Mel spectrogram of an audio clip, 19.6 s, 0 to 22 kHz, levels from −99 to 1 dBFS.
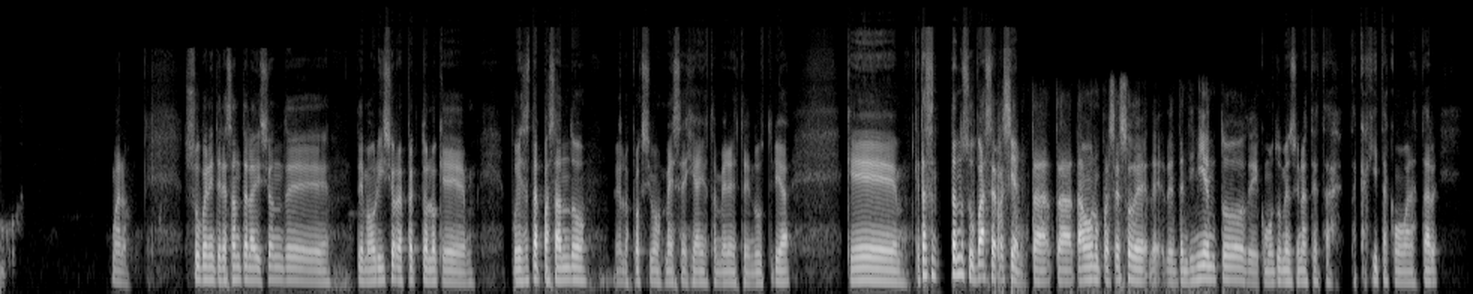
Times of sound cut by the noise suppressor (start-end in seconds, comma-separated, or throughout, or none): none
